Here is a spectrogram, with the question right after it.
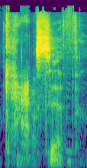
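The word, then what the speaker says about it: Cait Sith: Or Kate Sith. I think that's how to pronounce it. Kate Sith. That's how I've always said, right? – Yeah. Cat Sith.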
